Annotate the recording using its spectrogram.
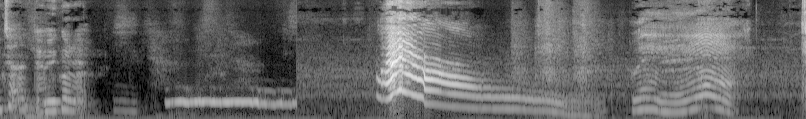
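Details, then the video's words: Donggeul-i, a cat with laryngeal paralysis and a possible seizure, gives a long, strained, falling meow that slides from high to low over two seconds. A shorter wavering, rising-and-falling meow follows. Voices and soft tones come before it. "후두마비 고양이 동글이의 발작 가능성.."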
